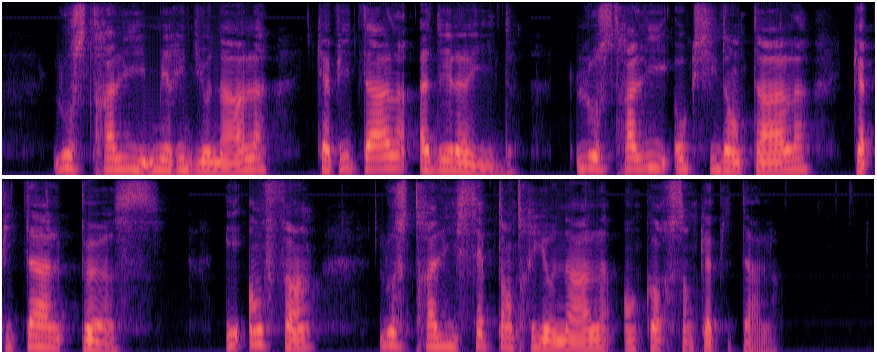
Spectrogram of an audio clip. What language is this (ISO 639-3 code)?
fra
